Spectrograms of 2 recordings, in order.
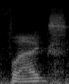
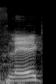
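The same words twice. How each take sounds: First: The word is said in a standard accent. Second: The word is said in a Northern Irish accent.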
